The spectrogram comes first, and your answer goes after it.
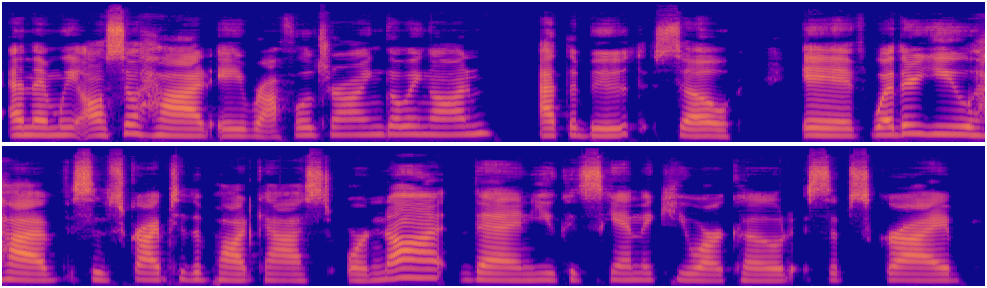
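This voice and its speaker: Woman host, casual rambling podcast chat, smooth clear tone, close dry mic. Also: mid-range voice, steady tone, normal speed, fairly bright tone, dry recording. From Vancouver, Washington, USA. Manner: chatty, rambling, full of "like". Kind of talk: casual solo podcast recap. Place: hotel room.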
